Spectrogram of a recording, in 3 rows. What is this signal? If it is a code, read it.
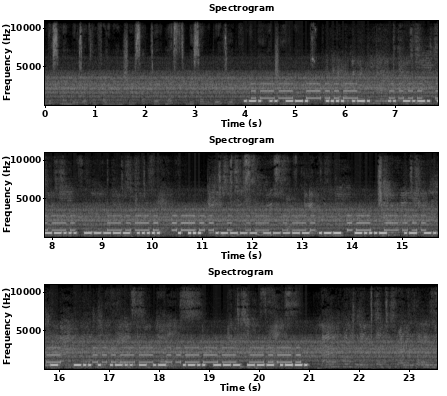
Morse code, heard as two keyed tones, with fading. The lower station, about 24 wpm, 590 Hz: RIG HR IC705 ES 10W <BT> ANT DELTA LOOP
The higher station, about 13 wpm, 940 Hz: WX HR CLEAR ABT 32C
